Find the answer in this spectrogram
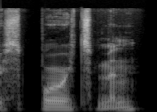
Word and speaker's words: sportsmen: good family who were Sportsmen a French word pronounced with the accent on the men the the only trouble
